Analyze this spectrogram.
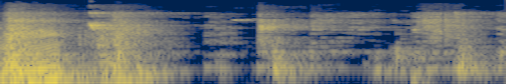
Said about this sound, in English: Here, I'll get the door.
